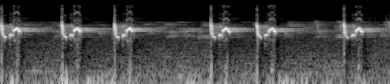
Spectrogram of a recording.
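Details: Prinia with a fierce, piercing song for tutoring: high clipped chirps, each starting with a sharp click, given singly and in pairs at irregular short intervals.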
